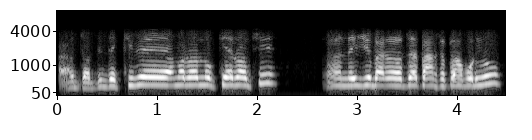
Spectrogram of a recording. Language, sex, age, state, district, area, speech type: Odia, male, 45-60, Odisha, Bhadrak, rural, conversation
